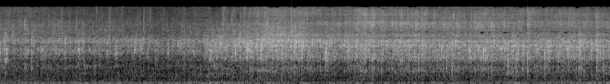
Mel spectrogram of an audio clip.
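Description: Dumplings frying in hot pork fat in a frying pan: a steady sizzling hiss that grows louder about two seconds in.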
